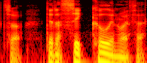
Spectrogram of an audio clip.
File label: "sicl", welsh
